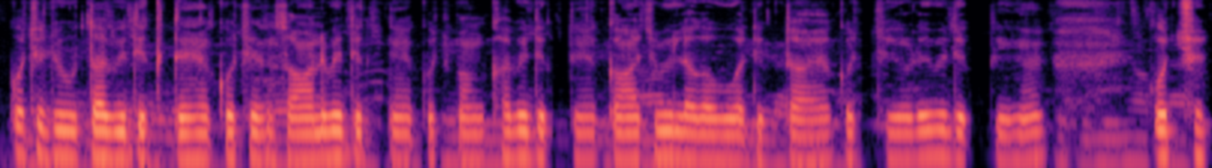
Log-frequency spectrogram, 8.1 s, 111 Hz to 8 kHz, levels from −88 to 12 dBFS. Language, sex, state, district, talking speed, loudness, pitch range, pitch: Hindi, male, Madhya Pradesh, Katni, 200 wpm, -19 LUFS, 130-140 Hz, 135 Hz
